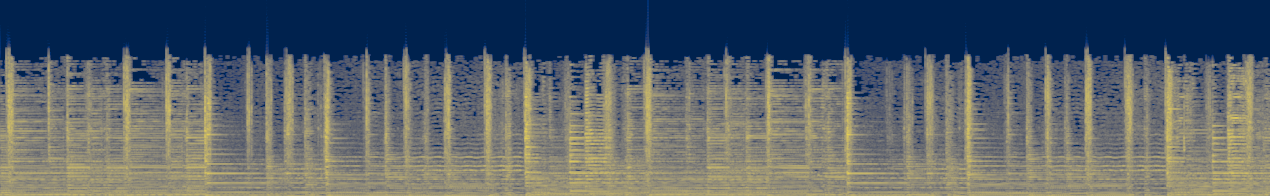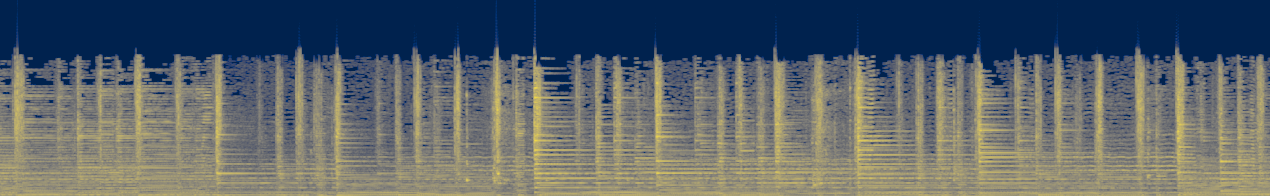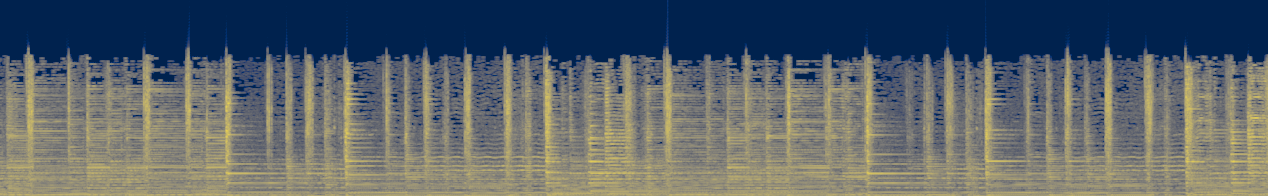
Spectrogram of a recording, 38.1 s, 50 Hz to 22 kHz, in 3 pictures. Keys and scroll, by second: 5.2 ctrl+i.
